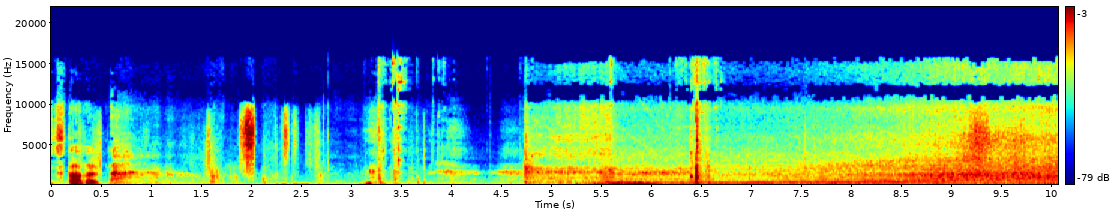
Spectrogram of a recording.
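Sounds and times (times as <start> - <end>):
car engine starting and idling: 4.6 - 10.0.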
